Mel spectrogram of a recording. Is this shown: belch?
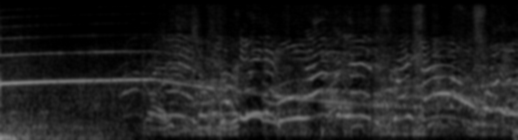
no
